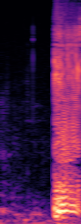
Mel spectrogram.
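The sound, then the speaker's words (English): A man makes a single loud, buzzing fart noise with his mouth, a short raspberry lasting about a third of a second after a moment of quiet. “Or not only that, the man likes to make fart sounds.”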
